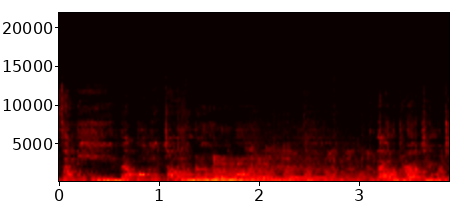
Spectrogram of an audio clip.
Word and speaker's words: Napolitano: in their graves because it's actually, you ready? Napolitano. You have to say it with an offensive Italian accent and a hand gesture.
